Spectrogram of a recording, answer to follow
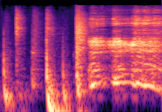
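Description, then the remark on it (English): A few quick, rough throat bursts lead into a longer raspy, voiced rumble, fairly loud, as someone clears their throat with no talking around it. “Yeah, but I needed to clear my throat and I have no other way to do it.”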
